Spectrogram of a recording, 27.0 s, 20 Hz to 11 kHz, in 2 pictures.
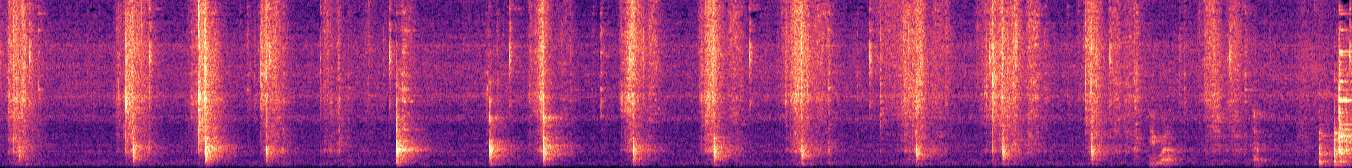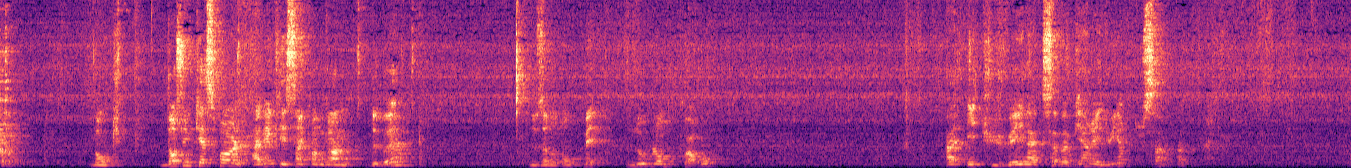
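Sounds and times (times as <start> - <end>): knife slicing on wooden board: 9.0 - 11.4.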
